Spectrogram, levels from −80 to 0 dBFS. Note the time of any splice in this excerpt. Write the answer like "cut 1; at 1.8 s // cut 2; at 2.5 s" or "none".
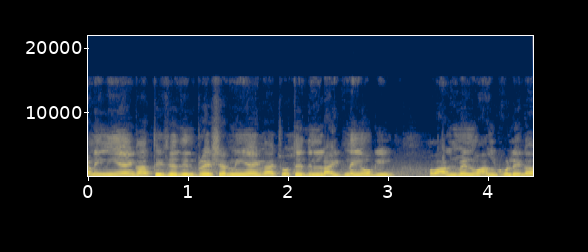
none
